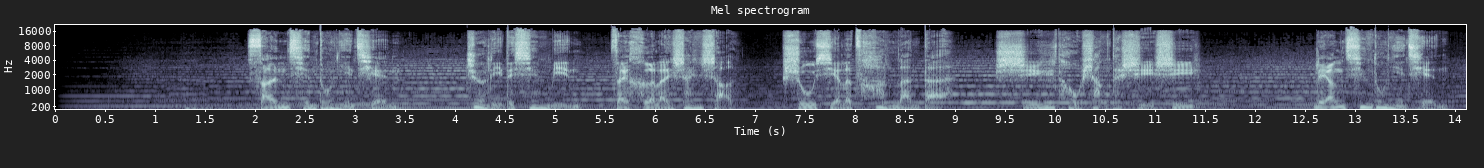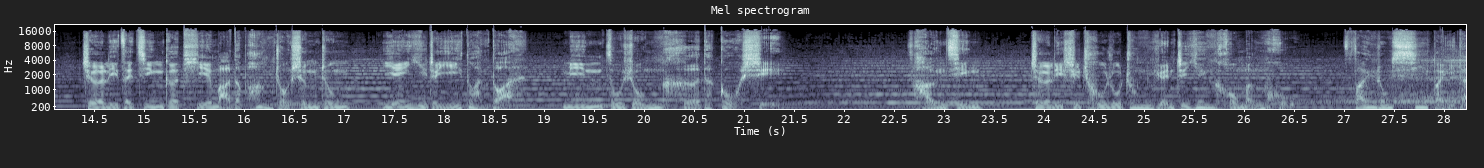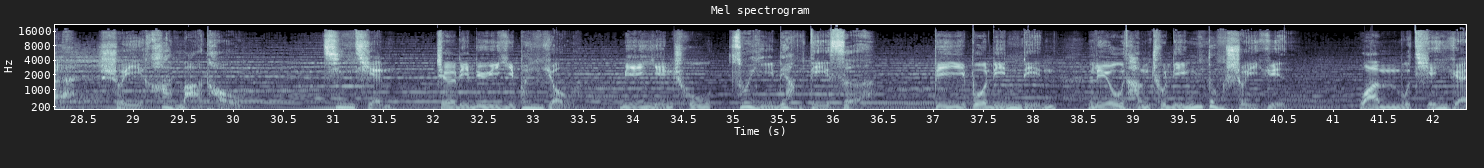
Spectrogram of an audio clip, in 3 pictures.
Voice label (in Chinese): 男 城市宣传 宁夏平罗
